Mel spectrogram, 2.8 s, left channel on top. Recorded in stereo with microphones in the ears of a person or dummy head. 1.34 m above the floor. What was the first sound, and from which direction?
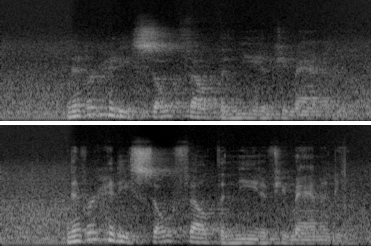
A man speaking, 60° right (ahead or behind).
